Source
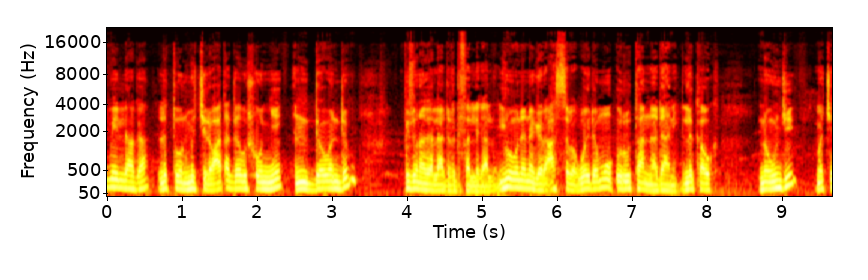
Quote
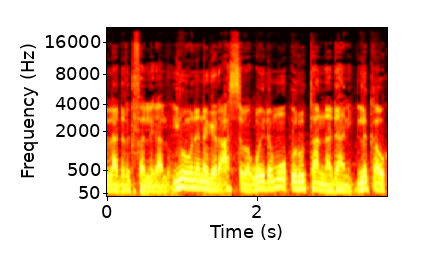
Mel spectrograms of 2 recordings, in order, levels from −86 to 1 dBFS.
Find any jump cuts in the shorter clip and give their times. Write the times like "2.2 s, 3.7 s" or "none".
none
